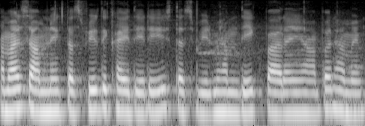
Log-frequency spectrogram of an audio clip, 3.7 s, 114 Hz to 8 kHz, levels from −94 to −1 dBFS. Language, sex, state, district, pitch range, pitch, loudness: Hindi, female, Uttar Pradesh, Etah, 180-195 Hz, 185 Hz, -17 LUFS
